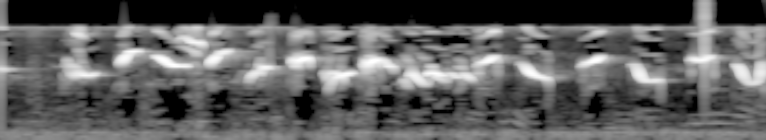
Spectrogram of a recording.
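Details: Greater green leafbird, provoked so it unloads its full song, sings a loud continuous stream of liquid whistled notes, each looping up and down, some nasal, delivered almost without pause.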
